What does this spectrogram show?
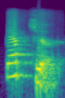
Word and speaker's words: capture: जब वर्ड में टी के बाद URE हो तो टी एक संयुक्त अक्षर के रूप में उच्चारण किया जाता है, तो वो क्या बनता है? च। उच्चारण क्या हो जाएगा? च।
